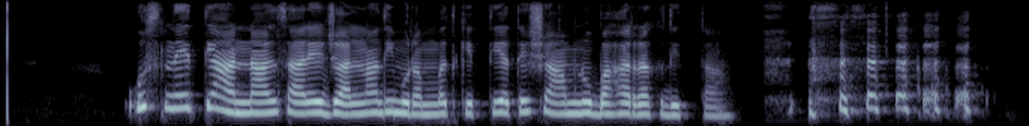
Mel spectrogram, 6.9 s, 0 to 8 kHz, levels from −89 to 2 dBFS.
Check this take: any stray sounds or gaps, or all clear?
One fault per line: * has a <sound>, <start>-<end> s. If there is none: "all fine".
* has a laugh, 5.1-6.6 s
